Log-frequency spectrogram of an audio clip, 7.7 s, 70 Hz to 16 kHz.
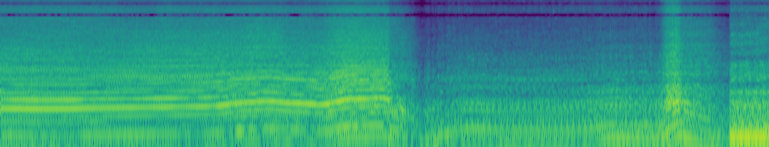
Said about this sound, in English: the S10 Pro Charger truck going on the next round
